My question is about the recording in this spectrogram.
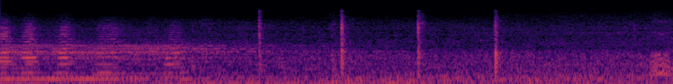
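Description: Street noise from a marching crowd and passing traffic. A steady horn-like tone fades out in the first half, then come four sharp clicks about a quarter second apart.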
